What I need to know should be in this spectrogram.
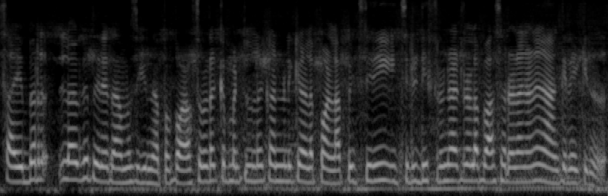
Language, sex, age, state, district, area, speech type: Malayalam, female, 18-30, Kerala, Kottayam, rural, spontaneous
